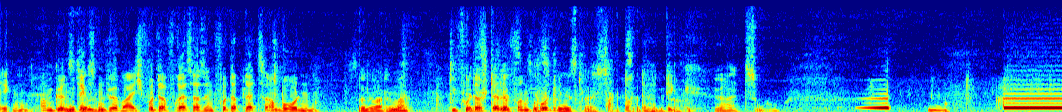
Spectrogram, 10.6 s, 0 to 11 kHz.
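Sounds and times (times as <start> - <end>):
speech: 0.0 - 8.0, 9.3 - 10.4
telephone busy signal after dialing: 8.6 - 8.9, 10.0 - 10.6.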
